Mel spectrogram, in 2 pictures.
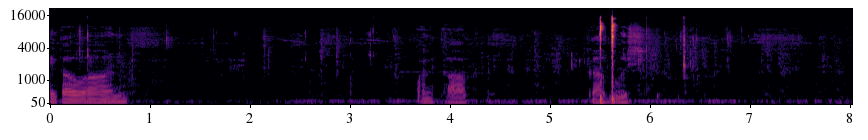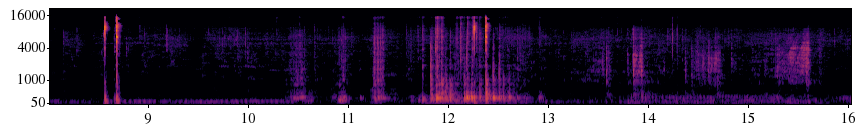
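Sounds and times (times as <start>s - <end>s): handling taps: 5.5s - 5.7s, 12.1s - 12.5s
sharp clicks: 5.5s - 5.7s, 8.6s - 8.8s, 12.2s - 12.5s.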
